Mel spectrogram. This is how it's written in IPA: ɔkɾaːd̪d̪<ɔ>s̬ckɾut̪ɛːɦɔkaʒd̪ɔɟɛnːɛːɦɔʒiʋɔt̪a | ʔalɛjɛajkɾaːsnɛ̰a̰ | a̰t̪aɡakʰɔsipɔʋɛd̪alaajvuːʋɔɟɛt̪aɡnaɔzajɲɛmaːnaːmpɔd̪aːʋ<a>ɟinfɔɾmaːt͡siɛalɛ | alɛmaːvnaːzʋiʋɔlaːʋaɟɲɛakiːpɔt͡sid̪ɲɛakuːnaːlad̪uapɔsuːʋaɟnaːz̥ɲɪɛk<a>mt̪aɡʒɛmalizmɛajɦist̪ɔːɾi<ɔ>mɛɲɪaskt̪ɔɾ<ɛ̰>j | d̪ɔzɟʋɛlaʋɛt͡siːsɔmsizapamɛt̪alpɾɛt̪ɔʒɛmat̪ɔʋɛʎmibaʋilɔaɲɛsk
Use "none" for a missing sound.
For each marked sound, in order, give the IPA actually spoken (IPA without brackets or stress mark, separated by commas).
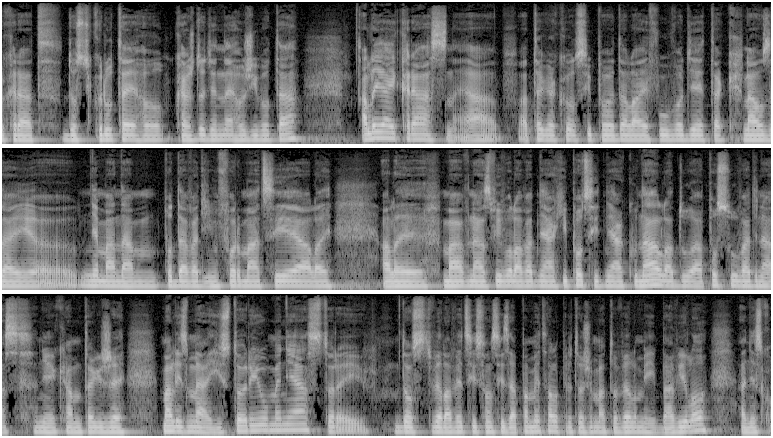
ɔ, a, a, u, ɛ̰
